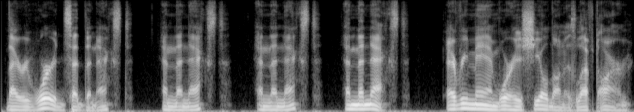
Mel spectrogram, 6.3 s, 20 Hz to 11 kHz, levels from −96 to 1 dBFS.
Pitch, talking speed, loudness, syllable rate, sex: 100 Hz, 190 wpm, -16 LUFS, 5.1 syllables/s, male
